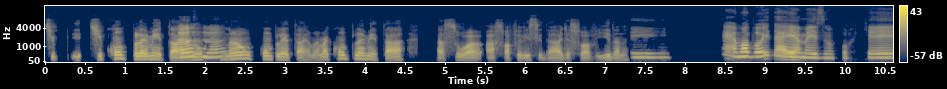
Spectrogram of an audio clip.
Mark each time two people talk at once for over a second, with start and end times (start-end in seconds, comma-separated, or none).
none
